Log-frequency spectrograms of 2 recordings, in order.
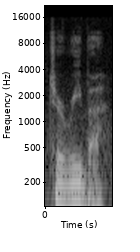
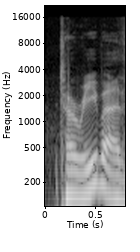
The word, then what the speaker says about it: Tariba: And also on Sunday, from 6 to 7 p.m., we have a show by a young man named Joey Terabina. – I think it's pronounced Tariba. – Tariba, there you go. Thank you. You're right. Joey Tariba out of Bernie.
